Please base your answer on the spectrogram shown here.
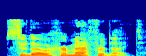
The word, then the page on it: pseudohermaphrodite: British English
